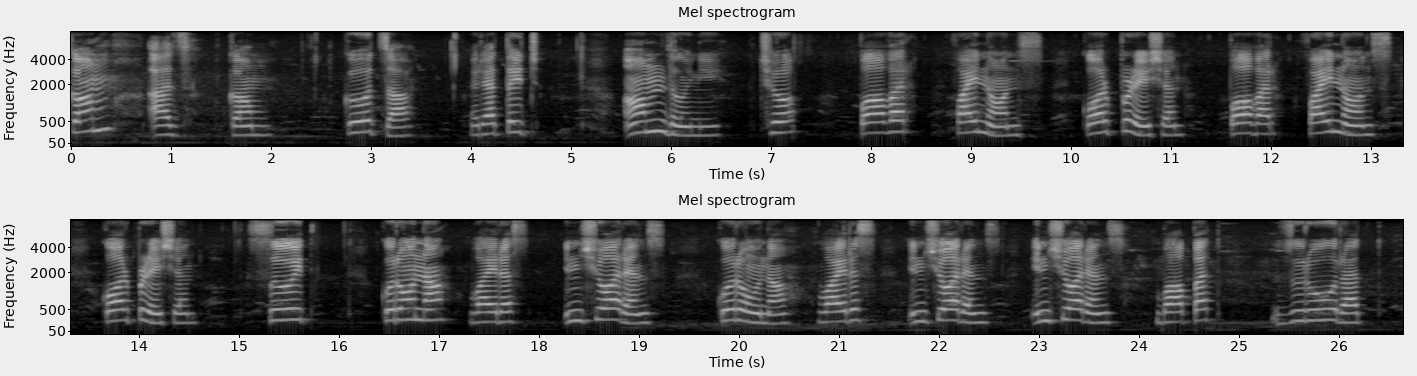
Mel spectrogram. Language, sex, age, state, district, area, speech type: Kashmiri, female, 18-30, Jammu and Kashmir, Bandipora, rural, read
